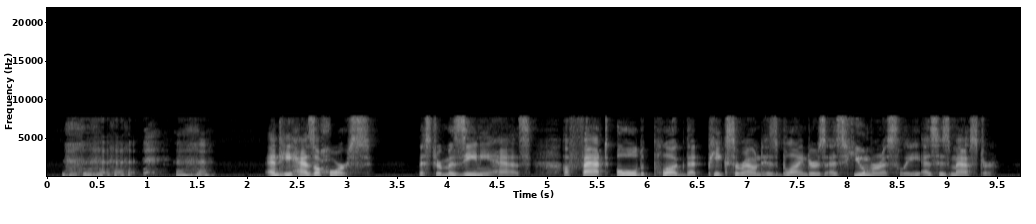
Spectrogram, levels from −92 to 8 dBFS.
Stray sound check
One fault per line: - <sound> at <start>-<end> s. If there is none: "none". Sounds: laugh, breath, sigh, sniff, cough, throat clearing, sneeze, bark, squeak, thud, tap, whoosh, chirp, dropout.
- laugh at 0.1-1.7 s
